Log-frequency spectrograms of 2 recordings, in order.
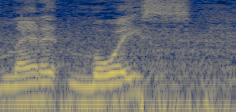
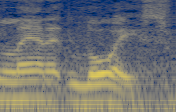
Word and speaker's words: Llanidloes: This is a town called Llanidloes. I think that's how it's pronounced in Welsh.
